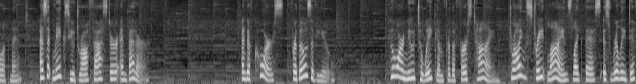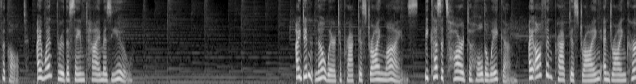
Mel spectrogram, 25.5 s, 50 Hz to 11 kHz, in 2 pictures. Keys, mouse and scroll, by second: 4.9 scroll up 1, 6.2-8.1 drag, 8.1 ctrl+t, 9.8-11.3 drag, 11.3 space, 11.5 click, 11.8 space, 12.8 click, 13.9 ctrl+d, 14.3 space, 14.3 click, 14.8 space, 15.5 b, 16.8 b, 18.7 alt+click.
